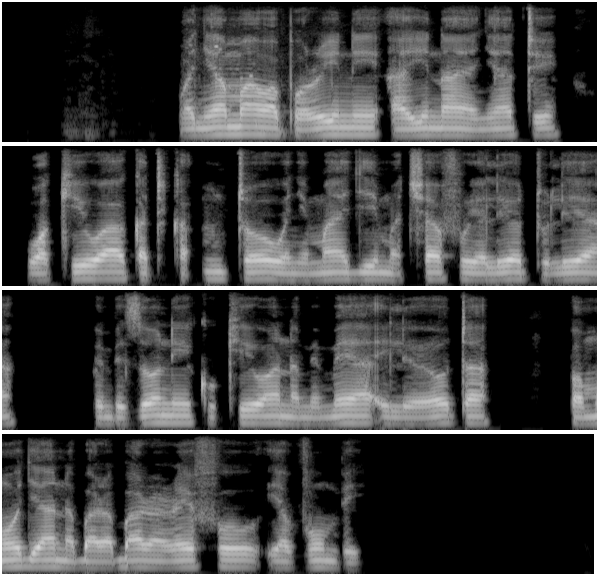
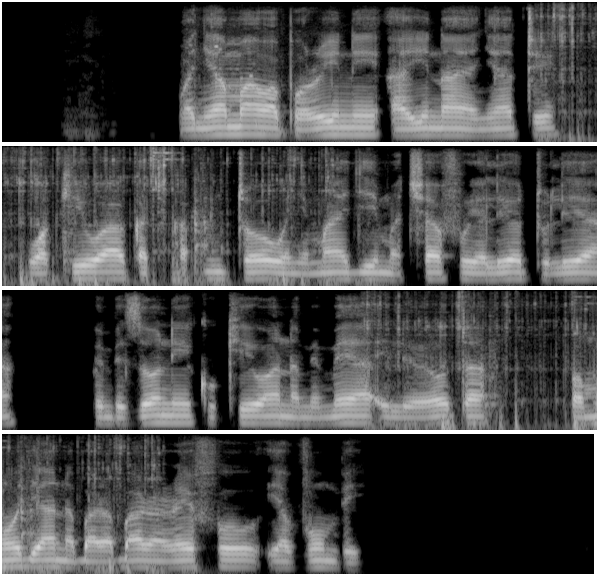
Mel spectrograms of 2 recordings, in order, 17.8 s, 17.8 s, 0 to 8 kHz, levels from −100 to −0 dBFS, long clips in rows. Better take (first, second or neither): first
